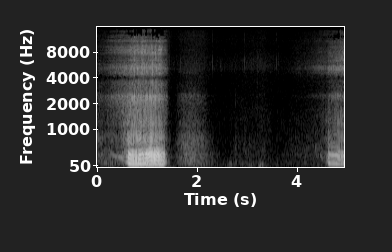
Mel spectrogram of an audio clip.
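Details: Woman asleep: loud, low, rattling inspiratory snore, softer out-breath, pause before next; snoring.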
